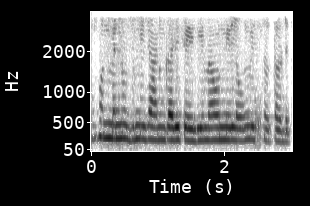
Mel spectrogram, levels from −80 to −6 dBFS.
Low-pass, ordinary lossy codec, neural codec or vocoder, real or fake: 3.6 kHz; MP3, 24 kbps; none; real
